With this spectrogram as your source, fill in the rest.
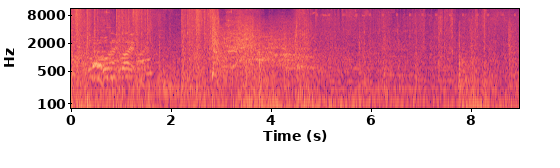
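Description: Dense bursts of automatic gunfire from a firefight in the video game Death Stranding, loud and continuous through the whole stretch, layered over a busy game soundscape.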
